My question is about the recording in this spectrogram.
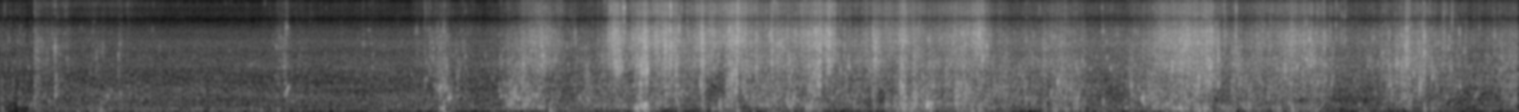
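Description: Shallow mountain stream running over rocks. It is quiet for the first few seconds, then louder irregular splashing and rustling from about four seconds in.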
